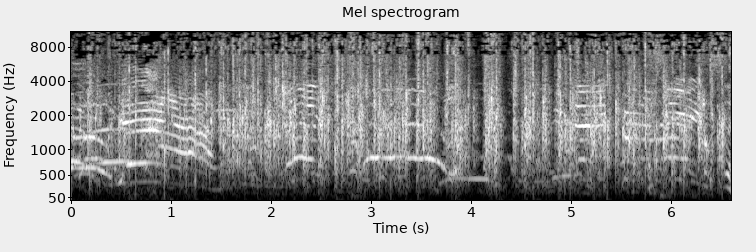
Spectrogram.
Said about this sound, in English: Yeah! A thunderous round of applause.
